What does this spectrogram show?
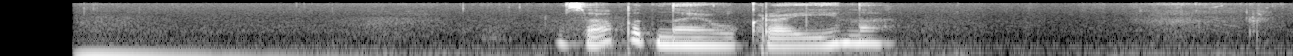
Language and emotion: Russian, neutral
